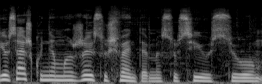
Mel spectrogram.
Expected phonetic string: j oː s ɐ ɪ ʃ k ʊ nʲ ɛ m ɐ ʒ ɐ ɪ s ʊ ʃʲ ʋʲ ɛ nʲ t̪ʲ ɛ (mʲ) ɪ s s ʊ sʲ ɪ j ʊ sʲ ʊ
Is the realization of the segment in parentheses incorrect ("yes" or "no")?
no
